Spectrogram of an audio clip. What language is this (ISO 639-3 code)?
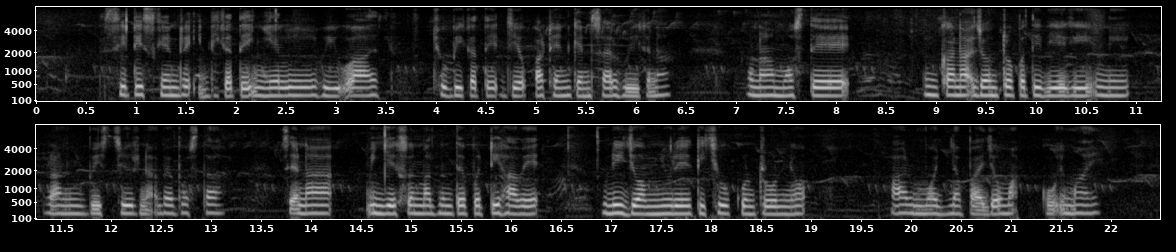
sat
